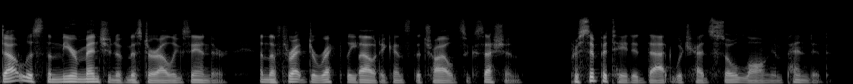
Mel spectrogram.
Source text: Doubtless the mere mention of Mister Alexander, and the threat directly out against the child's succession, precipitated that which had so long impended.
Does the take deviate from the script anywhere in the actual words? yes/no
no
